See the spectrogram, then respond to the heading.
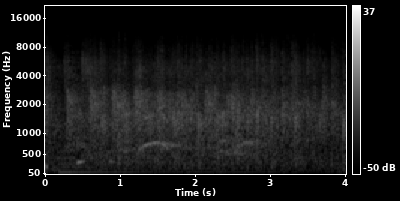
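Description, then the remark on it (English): Steady applause from a studio audience, many hands clapping in a dense, even wash that holds at full strength for several seconds, with faint whoops and a low hum beneath. “why don't we give a round of applause right now for the wonderful wonderful Brittany Caralsa”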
